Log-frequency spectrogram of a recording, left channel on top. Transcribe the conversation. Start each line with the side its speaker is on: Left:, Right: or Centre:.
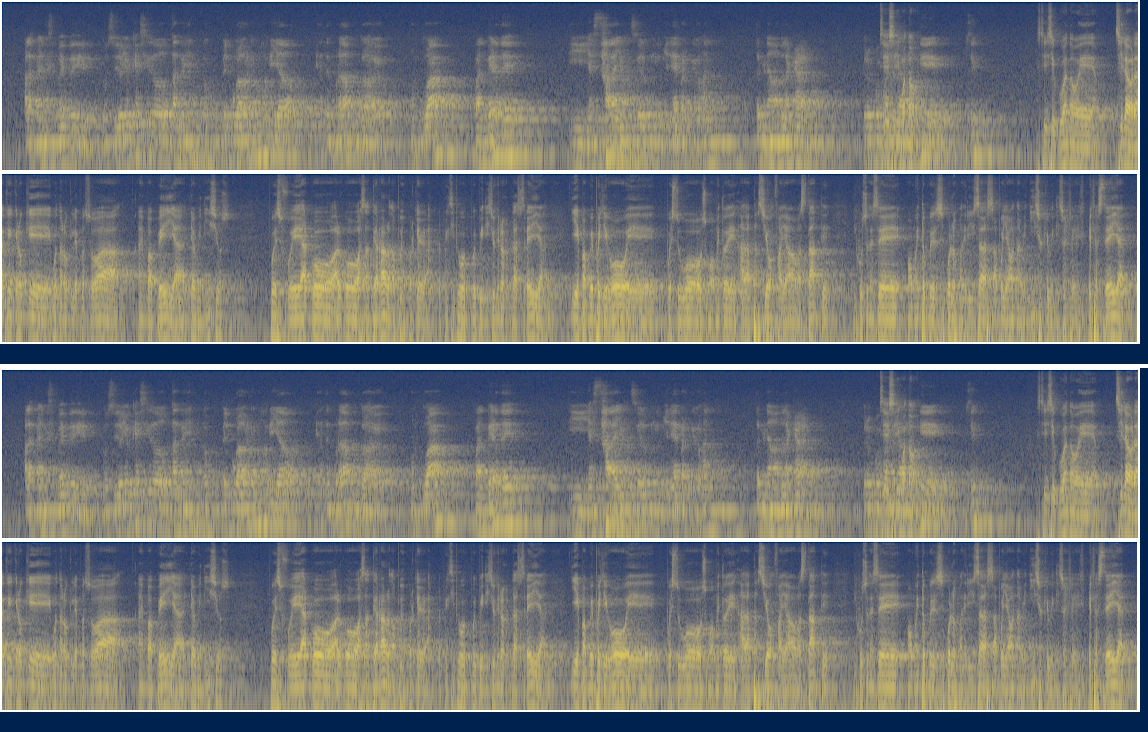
Right: a la final, ¿qué se puede pedir? Considero yo que ha sido tal vez el, ju- el jugador que más ha brillado esta temporada junto a Courtois, Valverde y ya está. <laughs> Ellos han sido los que la mayoría de partidos han terminado dando la cara, ¿no? Pero pues
Left: sí,
Right: bueno,
Left: sí,
Right: la
Left: bueno,
Right: verdad es que sí,
Left: sí, sí, bueno, eh, sí, la verdad que creo que, bueno, lo que le pasó a, a Mbappé y a, y a Vinicius pues fue algo, algo bastante raro, ¿no? Pues porque a- al principio pues pues, Vinicius era la estrella y Mbappé pues llegó, eh, pues tuvo su momento de adaptación, fallaba bastante y justo en ese momento pues, pues los madridistas apoyaban a Vinicius, que Vinicius es, es la estrella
